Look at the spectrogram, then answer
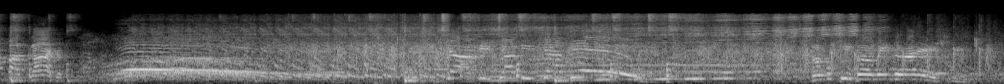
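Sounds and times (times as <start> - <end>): hubbub of many voices: 0.0 - 10.0
crowd going ooh: 1.0 - 4.4.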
